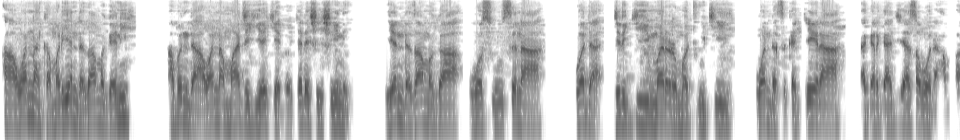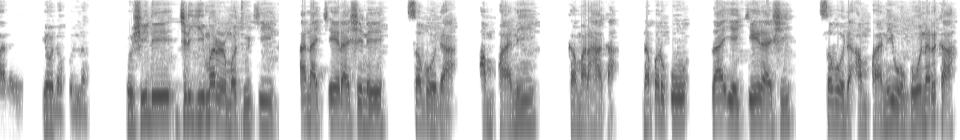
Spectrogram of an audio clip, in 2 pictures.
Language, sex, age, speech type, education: Hausa, male, 15-29, spontaneous, tertiary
